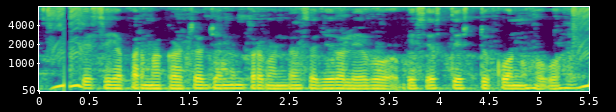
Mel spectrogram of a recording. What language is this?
Magahi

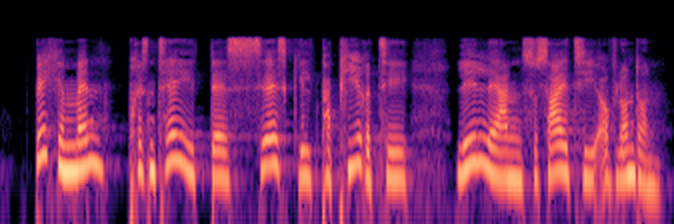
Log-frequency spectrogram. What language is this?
Danish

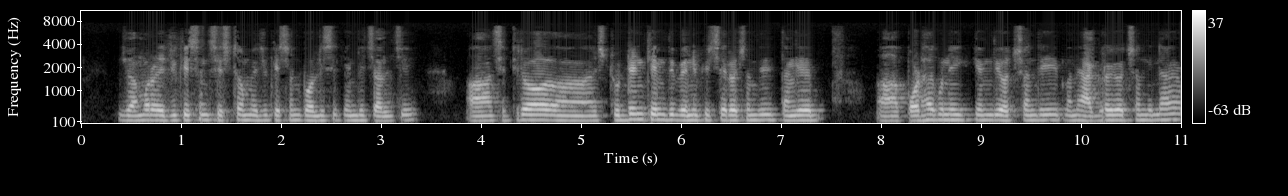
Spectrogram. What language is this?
Odia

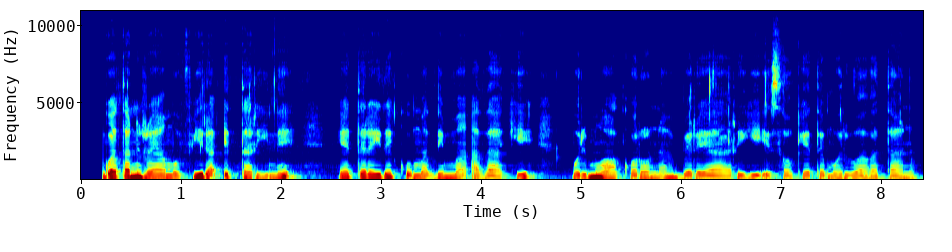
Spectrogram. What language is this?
Kikuyu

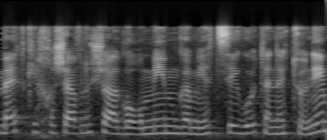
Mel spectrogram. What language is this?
Hebrew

